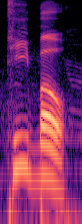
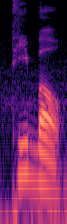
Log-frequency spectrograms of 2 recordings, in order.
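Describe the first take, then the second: First: Loud Chicago-accent TEE-bow; calls out "Tebow" with a hard Chicago accent. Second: Said in the usual way. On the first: Shown as a demonstration. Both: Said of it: "My Chicago accent".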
